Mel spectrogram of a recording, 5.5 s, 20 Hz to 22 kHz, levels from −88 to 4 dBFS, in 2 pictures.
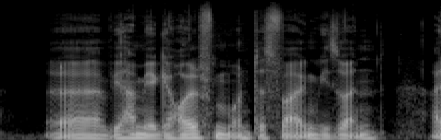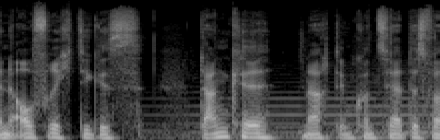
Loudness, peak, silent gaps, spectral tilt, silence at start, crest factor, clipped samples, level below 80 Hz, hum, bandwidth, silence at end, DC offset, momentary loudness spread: -29 LUFS; -8 dBFS; none; -5.5 dB/octave; 0.3 s; 20 dB; under 0.1%; -54 dBFS; none; 19 kHz; 0 s; under 0.1%; 7 LU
